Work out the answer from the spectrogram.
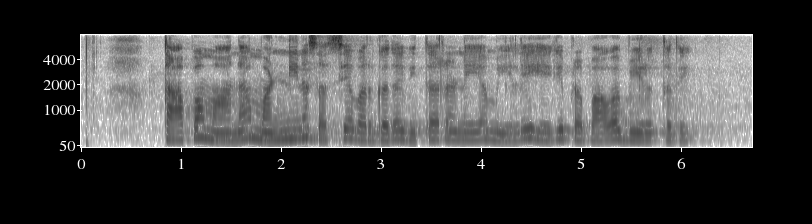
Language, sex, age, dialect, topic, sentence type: Kannada, female, 18-24, Central, agriculture, question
